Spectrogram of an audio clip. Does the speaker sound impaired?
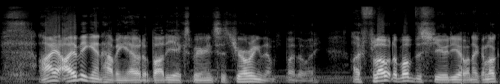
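No.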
